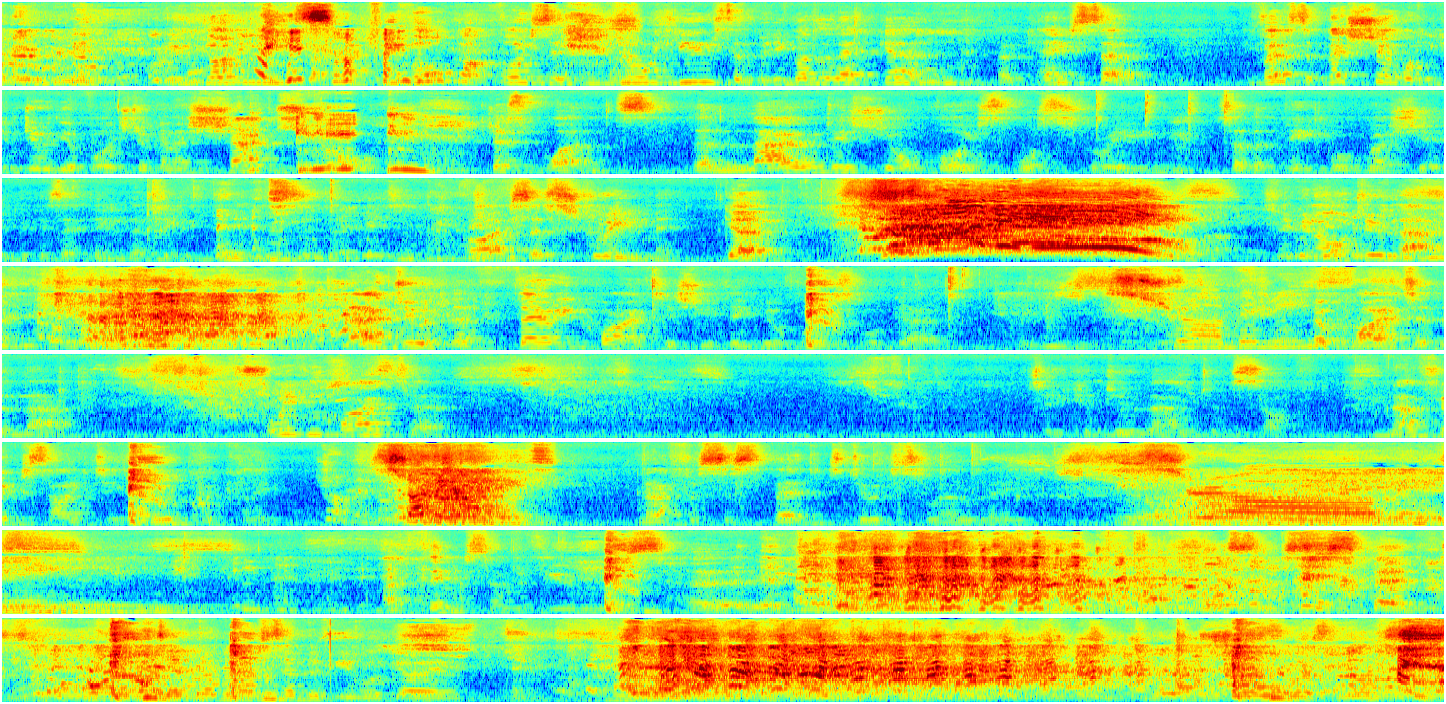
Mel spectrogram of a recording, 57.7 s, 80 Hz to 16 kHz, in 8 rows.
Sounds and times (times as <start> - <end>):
Throat clearing: 8.5 - 9.5, 25.6 - 25.9, 36.7 - 37.0, 46.2 - 46.6.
